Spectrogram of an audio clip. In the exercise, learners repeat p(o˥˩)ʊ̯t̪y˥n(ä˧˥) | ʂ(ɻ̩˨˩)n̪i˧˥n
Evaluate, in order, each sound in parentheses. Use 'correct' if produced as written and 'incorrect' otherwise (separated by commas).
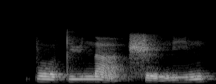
correct, incorrect, correct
